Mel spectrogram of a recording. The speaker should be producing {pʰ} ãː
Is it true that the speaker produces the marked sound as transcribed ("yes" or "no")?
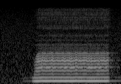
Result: no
